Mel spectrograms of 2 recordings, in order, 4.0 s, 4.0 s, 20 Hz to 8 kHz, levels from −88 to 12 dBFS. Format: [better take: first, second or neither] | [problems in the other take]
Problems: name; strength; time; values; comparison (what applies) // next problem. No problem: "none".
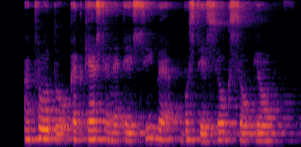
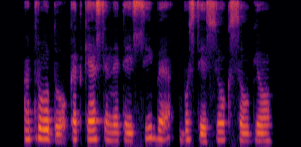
second | room echo; dies away in 0.8 s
